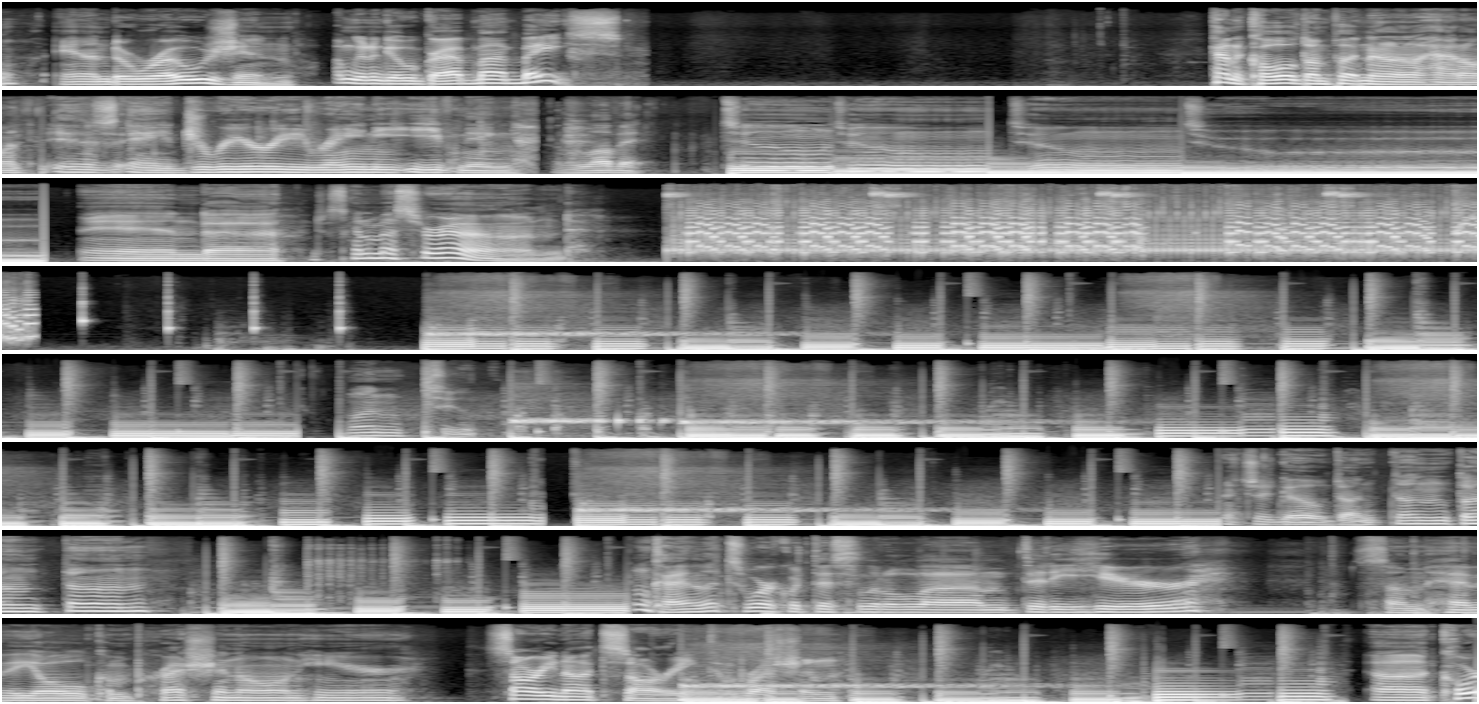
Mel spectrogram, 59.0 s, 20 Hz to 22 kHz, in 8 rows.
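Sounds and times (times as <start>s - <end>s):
bright busy musical loop: 18.1s - 22.3s, 32.1s - 36.1s, 39.8s - 43.0s, 55.0s - 58.3s
ticking backing loop: 18.1s - 22.3s, 24.3s - 31.0s, 32.0s - 37.8s, 38.8s - 43.0s, 55.0s - 58.4s
electric bass guitar riff: 24.3s - 31.0s, 32.9s - 43.0s, 55.0s - 58.4s.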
